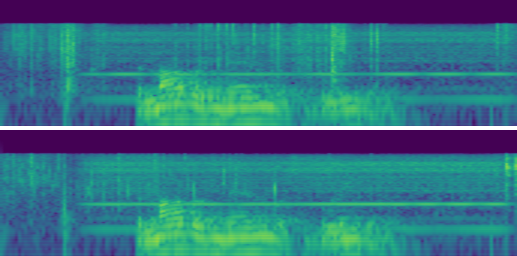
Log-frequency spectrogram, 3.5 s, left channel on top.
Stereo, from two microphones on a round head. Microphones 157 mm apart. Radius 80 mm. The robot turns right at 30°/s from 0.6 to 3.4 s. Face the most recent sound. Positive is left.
turn(degrees=-85)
